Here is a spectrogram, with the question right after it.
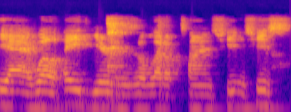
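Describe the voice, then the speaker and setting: A man's fairly high voice, fairly even in intonation, with an Argentine accent. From Argentina. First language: Spanish. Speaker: testing engineer. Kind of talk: casual chat.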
